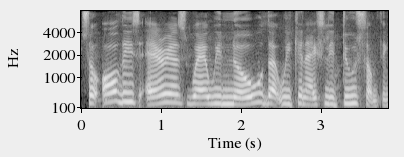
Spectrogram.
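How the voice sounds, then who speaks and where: Using an unremarkable speaking voice, a woman talks at a fairly slow pace with ordinary pitch variation and a dry, close sound with no echo. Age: 60s. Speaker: politician. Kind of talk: interview. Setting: parliament building.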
